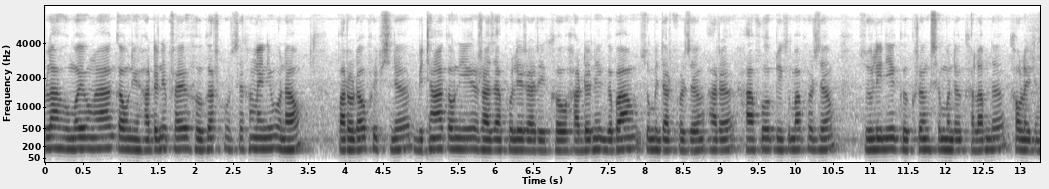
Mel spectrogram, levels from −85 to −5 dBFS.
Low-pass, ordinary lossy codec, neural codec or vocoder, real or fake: 7.2 kHz; none; none; real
